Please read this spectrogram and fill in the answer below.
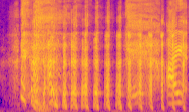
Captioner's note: all laughing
